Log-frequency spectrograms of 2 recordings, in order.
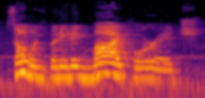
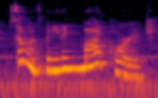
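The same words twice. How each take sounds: First: Low, loud, slow big bear; lower, booming papa bear. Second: Higher, louder mother bear; a brisk higher mama bear; raised mama bear voice. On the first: Papa Bear voiced in story. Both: A narrator's reading.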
